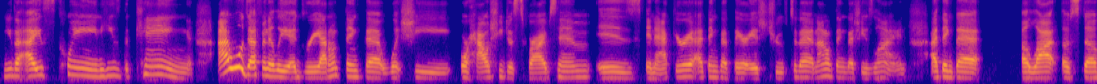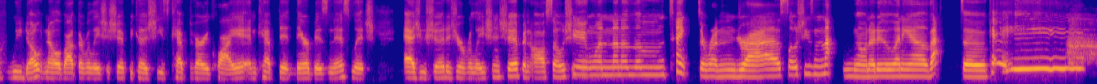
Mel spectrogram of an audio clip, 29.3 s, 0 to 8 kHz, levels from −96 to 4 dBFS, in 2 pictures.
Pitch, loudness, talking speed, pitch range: 180 Hz, -25 LUFS, 185 wpm, 155-215 Hz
